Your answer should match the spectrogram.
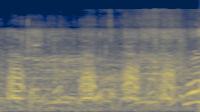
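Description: A dog barking in quick short barks, about two to three a second.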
